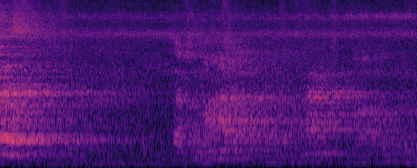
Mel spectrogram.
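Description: A racket smacks a shuttlecock.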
